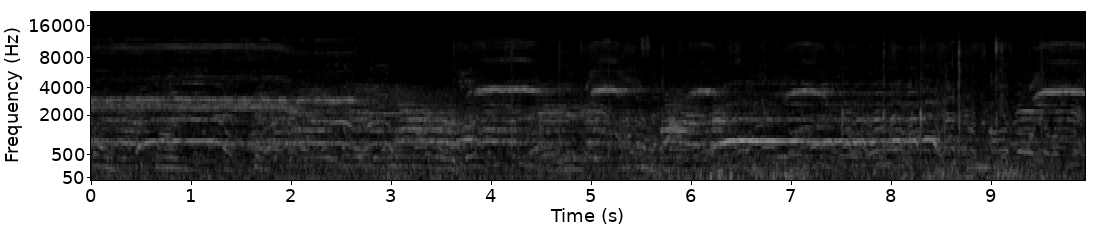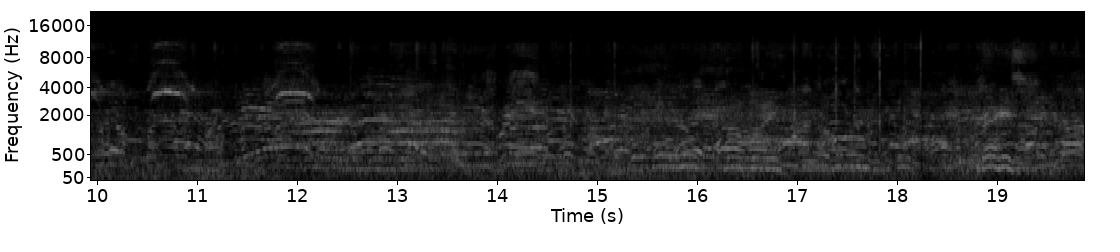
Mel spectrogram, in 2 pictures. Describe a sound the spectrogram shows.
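A crowd of men and women talks and calls out all around outdoors.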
